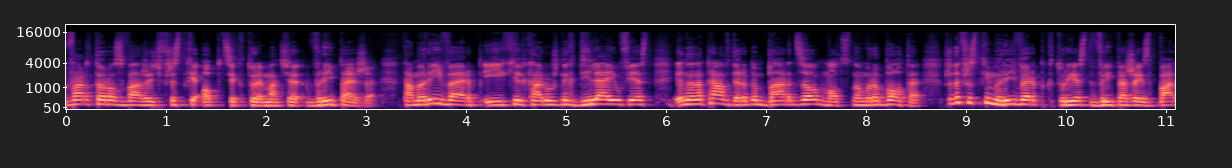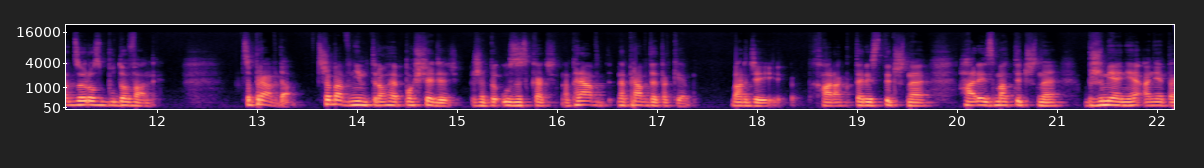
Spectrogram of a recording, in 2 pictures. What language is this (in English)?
Polish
